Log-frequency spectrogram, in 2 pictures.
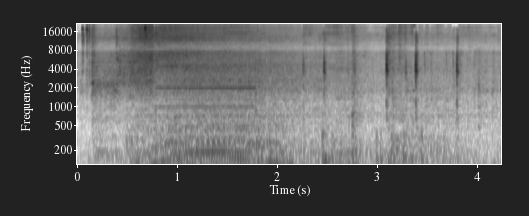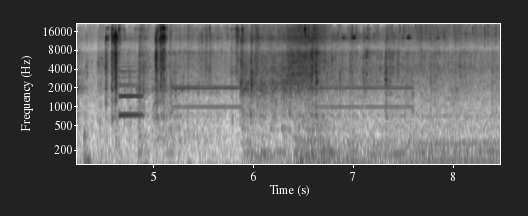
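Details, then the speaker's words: Engine catches, runs a second or two, then stalls under a door chime before cranking again; initially suspected exhaust restriction, actually a mass airflow sensor issue. "just because it would start and then kind of stall pretty quickly. But we had a problem on the other end. We had a mass airflow issue."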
